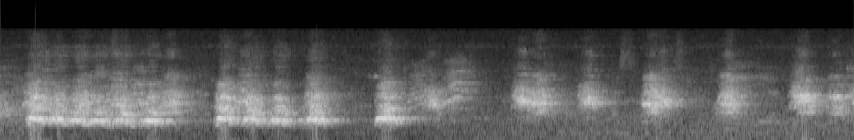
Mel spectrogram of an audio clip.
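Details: A neighbour's Rottweiler, heard barking all day long, barks in deep, rough bursts about once or twice a second.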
